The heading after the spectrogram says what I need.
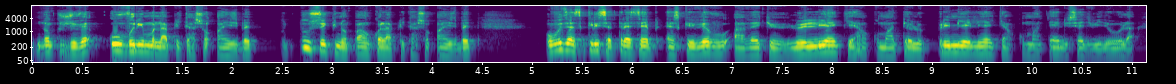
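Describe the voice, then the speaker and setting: Gravelly Ivorian man walking through steps. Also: fairly low pitch, a little fast, darkish tone. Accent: Ivorian French. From Ivory Coast. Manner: repetitive, step-by-step, repeats key phrases for emphasis. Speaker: betting tips YouTuber. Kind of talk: casual screen-walkthrough tutorial.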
